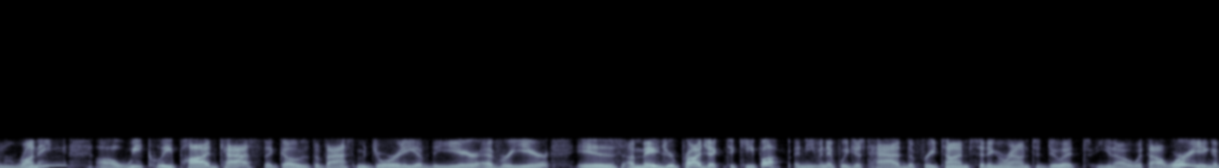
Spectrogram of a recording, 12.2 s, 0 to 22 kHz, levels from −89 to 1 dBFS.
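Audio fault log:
Nothing stood out on listening to this speech, which comes across as ordinary telephone-band audio.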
